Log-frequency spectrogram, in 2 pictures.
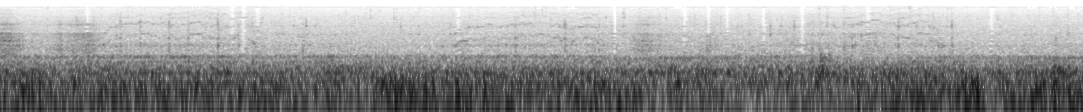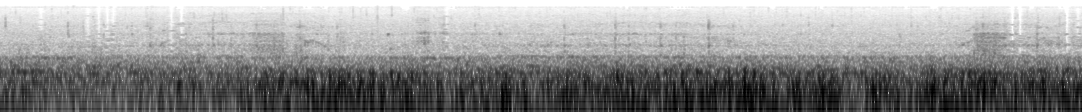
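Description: Wind buffeting the microphone as a steady low rumble, growing somewhat louder in the second half.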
